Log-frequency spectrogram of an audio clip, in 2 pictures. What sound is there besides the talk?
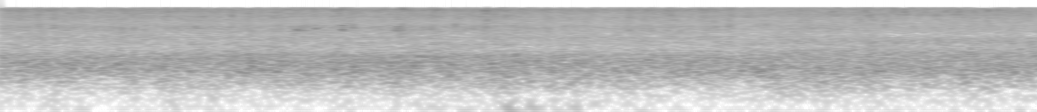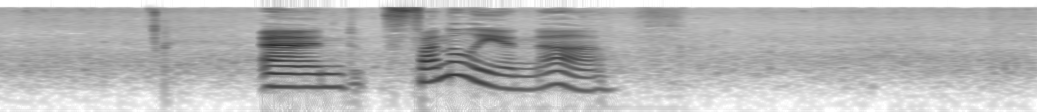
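flowing stream water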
